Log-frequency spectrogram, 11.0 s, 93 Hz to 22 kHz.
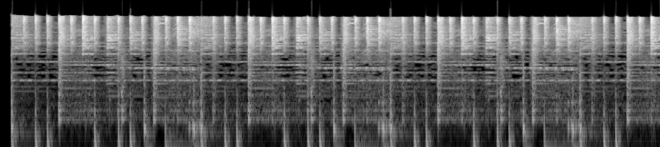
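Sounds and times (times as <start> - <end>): busy hi-hats: 0.2 - 11.0
kick drum hits: 6.5 - 7.3.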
